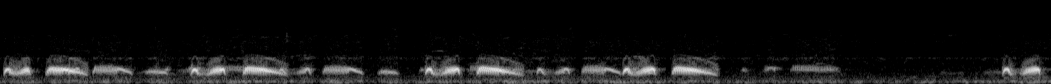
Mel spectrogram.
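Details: Spotted dove, West Java, cooing in a long run of rough, rolling phrases, clipped notes alternating with drawn-out downslurs, then a quieter tail and a brief silence before it resumes.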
